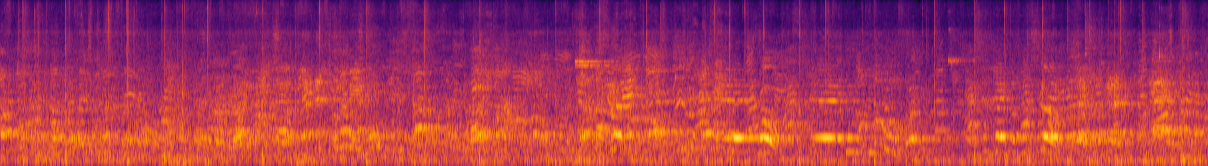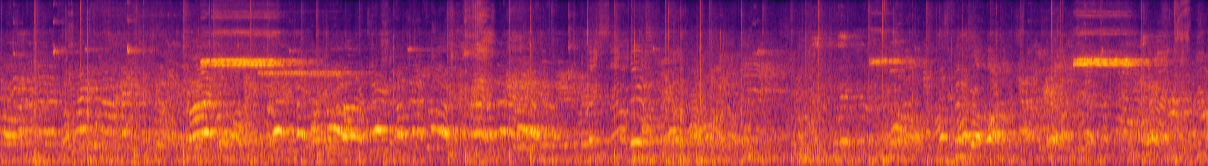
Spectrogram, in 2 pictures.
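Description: Basketball being dribbled on an indoor court, with a few short high sneaker squeaks, over continuous crowd and bench chatter echoing in a large gym.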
